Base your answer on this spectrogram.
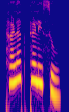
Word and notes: ಥಳತ್ಥಳಿಸು: Kannada

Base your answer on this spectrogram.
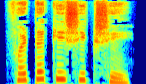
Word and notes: ಫಟಕಿಶಿಕ್ಷೆ: Kannada

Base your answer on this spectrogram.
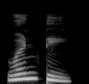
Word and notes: ವಿಂಡೆ: viṇḍe

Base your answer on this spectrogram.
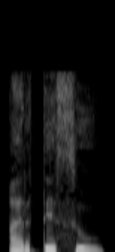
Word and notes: ಅರದೇಸಿ: aradēsi

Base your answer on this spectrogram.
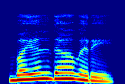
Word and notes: ಬಯಲ್ದಾವರೆ: bayaldāvare; Kannada

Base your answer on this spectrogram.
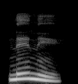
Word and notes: ನೆನೆ: nene

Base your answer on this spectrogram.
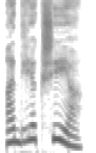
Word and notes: ಅಧ್ಯಕ್ಷೀಯ: Kannada

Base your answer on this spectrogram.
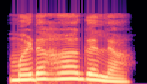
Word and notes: ಮಡಹಾಗಲ: maḍa hāgala

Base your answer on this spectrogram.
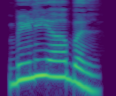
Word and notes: ಬಿಳಿಯಾಬಲ್: biḷiyābal

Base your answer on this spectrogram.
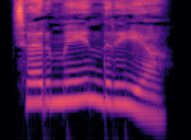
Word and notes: ಚರ್ಮೇಂದ್ರಿಯ: Kannada

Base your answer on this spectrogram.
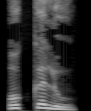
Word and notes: ಒಕಲು: Kannada

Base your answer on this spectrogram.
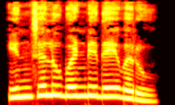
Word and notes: ಎಂಜಲುಬಂಡಿದೇವರು: eñjalubaṇḍidēvaru

